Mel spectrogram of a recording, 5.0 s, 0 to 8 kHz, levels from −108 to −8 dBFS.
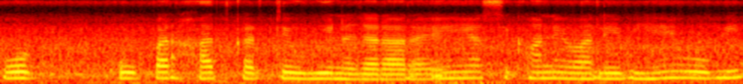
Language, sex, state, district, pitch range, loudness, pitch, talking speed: Hindi, female, Jharkhand, Sahebganj, 200-220 Hz, -35 LUFS, 215 Hz, 170 wpm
